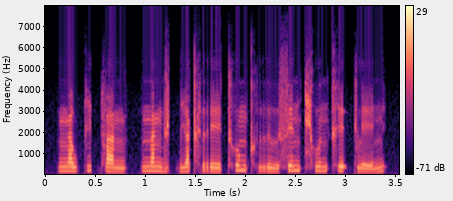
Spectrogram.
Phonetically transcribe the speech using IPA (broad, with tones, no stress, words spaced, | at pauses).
ŋa˦˥wki˦˥t̚fa˧ŋ | na˥˩ŋde˨˩k̚wi˦˥a̯kʰreː˧ tʰo˥˩mkʰrɯː˩˦se˥˩nt͡ɕʰu˦˥n kʰe˦˥ʔkle˩˦n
